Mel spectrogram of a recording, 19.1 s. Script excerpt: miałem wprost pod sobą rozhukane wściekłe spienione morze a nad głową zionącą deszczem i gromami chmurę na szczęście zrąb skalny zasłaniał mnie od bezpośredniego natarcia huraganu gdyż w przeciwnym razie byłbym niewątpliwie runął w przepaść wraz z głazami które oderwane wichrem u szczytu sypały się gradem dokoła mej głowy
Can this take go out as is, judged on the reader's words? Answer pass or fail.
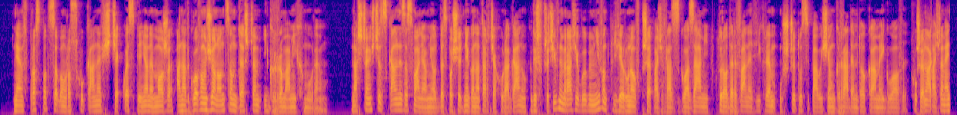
fail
